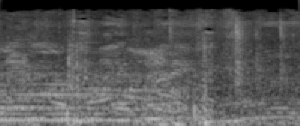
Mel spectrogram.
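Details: Cattle at Jelok market, Indonesia, unloaded from a truck: a low moo wavers through the opening second, mixed with people's voices, handling noises and faint music.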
